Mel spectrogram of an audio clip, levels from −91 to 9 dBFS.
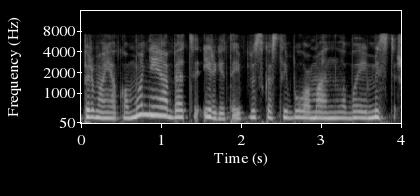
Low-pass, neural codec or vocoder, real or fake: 7.2 kHz; codec, 16 kHz, 4.8 kbps, FACodec; fake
